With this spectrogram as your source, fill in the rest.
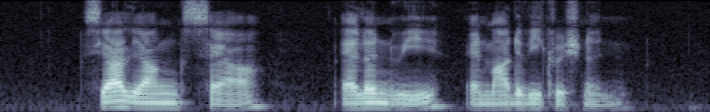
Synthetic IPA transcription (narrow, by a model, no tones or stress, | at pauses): saljãŋsɛ | ɛlə̃nwiʔɛ̃nmadəvikʰɹɪʃnə̃n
